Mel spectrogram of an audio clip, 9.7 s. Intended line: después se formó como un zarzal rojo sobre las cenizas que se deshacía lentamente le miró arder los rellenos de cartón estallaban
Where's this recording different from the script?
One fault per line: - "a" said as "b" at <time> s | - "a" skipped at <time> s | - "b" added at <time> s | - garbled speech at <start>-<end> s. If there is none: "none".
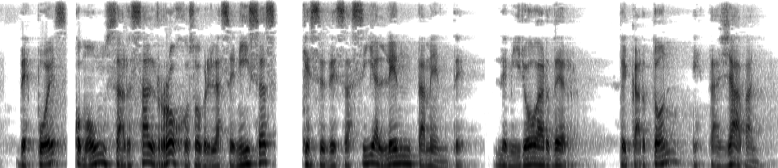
- "se formó" skipped at 0.8 s
- "los rellenos" skipped at 7.3 s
